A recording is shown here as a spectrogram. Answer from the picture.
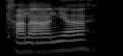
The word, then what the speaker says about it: Khananyah: Ananias comes from Hananiah, pronounced Kananya, K-H-A-N-A-N-Y-A-H, in the original manuscript.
